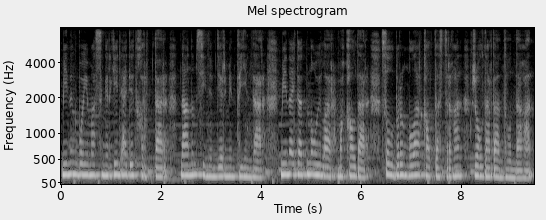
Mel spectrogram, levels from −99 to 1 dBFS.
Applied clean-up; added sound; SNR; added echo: none; none; none; none.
